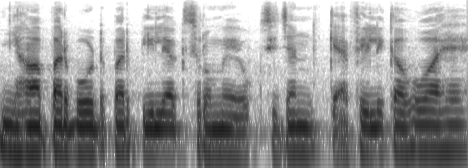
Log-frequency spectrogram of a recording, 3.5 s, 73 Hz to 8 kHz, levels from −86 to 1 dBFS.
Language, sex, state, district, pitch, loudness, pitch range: Hindi, male, Uttar Pradesh, Shamli, 115 Hz, -17 LUFS, 110-120 Hz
